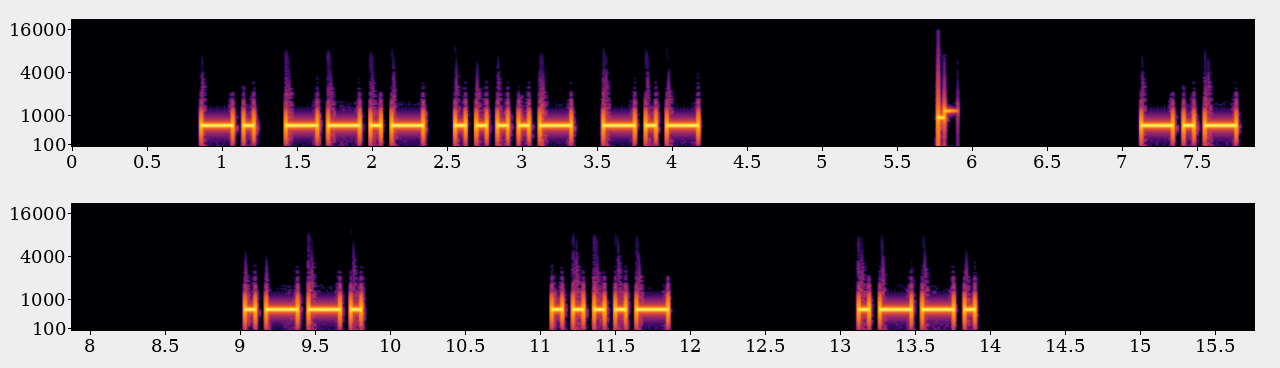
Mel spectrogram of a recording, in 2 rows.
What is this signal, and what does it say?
Morse code, heard as a keyed tone, about 17 wpm, spaced as for 9 wpm, 700 Hz. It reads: NQ4K KP4P
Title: USA Call Signs - 4 Characters - 6x Character Spacing - 17wpm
